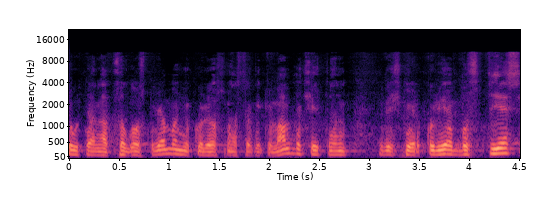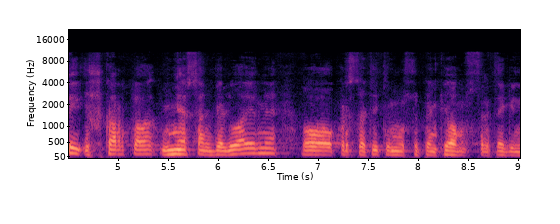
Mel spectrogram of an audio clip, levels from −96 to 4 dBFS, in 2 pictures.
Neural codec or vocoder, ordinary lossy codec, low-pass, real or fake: codec, 24 kHz, 3 kbps, HILCodec; AAC, 48 kbps; 10.8 kHz; fake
